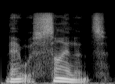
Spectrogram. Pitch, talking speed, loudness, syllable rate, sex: 125 Hz, 155 wpm, -17 LUFS, 6.1 syllables/s, male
